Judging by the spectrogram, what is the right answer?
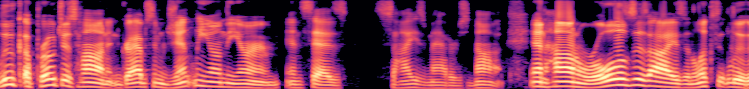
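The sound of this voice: With lively intonation, an unforced reading voice comes through over a quiet background.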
